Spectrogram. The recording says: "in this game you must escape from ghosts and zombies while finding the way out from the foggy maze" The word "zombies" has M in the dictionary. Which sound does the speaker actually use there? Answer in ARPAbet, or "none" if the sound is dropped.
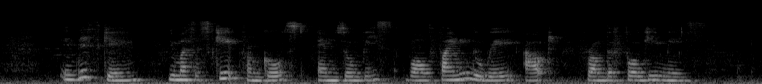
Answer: none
